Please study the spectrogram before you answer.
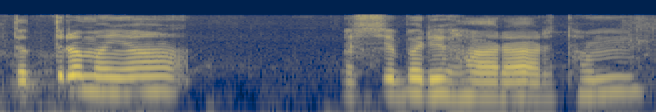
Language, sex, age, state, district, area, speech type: Sanskrit, male, 18-30, Maharashtra, Buldhana, urban, spontaneous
